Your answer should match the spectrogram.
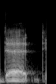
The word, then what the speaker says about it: debt: The fuck is up with the silent B in the word debt, dude?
